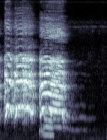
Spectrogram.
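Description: A green parakeet giving two loud, harsh squawks, one right after the other, in the first second and a half.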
